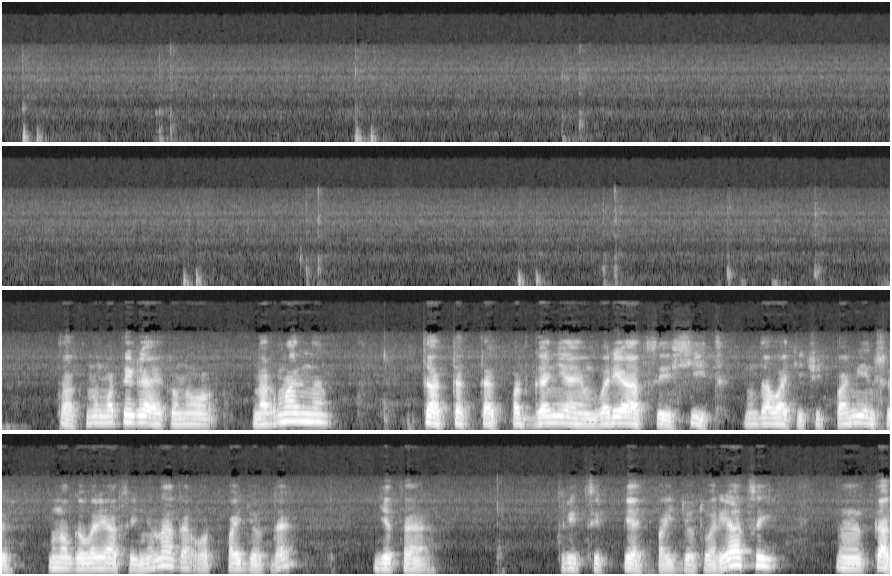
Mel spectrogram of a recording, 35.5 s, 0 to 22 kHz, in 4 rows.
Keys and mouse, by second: 0.4 r, 3.8 g, 10.9 r, 14.3 r, 16.3 middle click, 18.6-21.8 middle drag, 24.7-26.7 drag, 30.1-31.8 drag.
